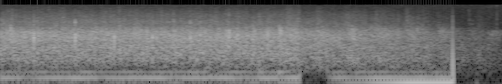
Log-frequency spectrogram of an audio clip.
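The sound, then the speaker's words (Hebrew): Sustained, dense applause from a large crowd in the Israeli Knesset, with coalition and opposition members on their feet, a steady wash of many hands clapping with a low hum beneath, swelling slightly before cutting off abruptly near the end. “כולם על רגליהם, ומתאים כפיים, קואליציה, אופוזיציה, איזו היסטוריה, איזו היסטוריה.”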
